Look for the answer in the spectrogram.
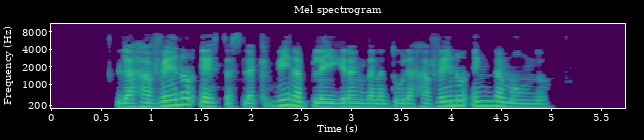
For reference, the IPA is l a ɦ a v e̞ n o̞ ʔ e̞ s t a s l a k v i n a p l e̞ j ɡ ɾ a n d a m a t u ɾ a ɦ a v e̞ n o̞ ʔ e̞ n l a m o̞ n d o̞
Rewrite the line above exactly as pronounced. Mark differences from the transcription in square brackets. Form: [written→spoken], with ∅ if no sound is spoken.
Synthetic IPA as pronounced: l a ɦ a v e̞ n o̞ ʔ e̞ s t a s l a k v i n a p l e̞ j ɡ ɾ a n d a [m→n] a t u ɾ a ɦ a v e̞ n o̞ ʔ e̞ n l a m o̞ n d o̞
